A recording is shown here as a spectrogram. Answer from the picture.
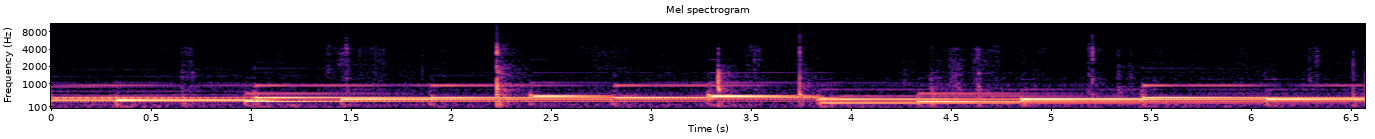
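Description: Quiet background music of slow, sustained keyboard notes, the chord changing about once a second.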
